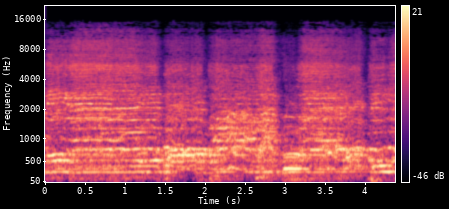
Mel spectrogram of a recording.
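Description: A congregation of men and women singing a Kikuyu prayer hymn together, many voices holding and sliding between long sung notes.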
